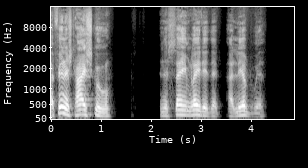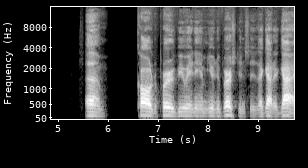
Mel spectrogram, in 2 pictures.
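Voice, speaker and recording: Big swings in loudness and long, frequent pauses mark this man's speech at a medium pitch. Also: ordinary pitch variation, moderate pace. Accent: Texan. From Texas, Navarro County. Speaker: military veteran, award recipient. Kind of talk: award acceptance speech. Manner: hesitant with fillers.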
